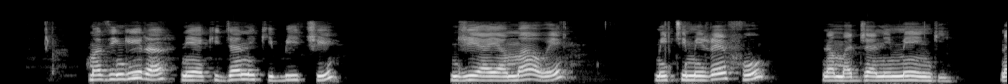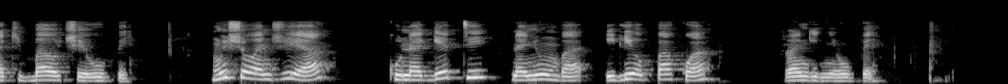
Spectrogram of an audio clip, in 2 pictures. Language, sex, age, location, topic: Swahili, female, 25-35, Mombasa, agriculture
